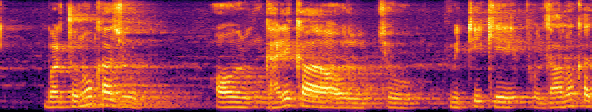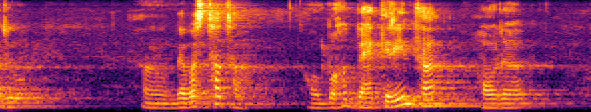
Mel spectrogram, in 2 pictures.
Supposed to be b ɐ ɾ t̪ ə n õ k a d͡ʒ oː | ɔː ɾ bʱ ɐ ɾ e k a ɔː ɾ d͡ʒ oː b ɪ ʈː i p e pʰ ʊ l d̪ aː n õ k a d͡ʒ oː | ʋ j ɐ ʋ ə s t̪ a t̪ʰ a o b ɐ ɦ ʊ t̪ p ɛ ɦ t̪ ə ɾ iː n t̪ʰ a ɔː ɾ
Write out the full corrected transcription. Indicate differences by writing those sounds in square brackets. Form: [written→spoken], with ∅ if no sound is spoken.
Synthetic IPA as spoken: b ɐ ɾ t̪ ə n õ k a d͡ʒ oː | ɔː ɾ [bʱ→ɡʱ] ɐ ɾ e k a ɔː ɾ d͡ʒ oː [b→m] ɪ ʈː i [p→k] e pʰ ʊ l d̪ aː n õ k a d͡ʒ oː | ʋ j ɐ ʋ ə s [t̪→t̪ʰ] a t̪ʰ a o b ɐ ɦ ʊ t̪ [p→b] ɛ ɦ t̪ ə ɾ iː n t̪ʰ a ɔː ɾ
